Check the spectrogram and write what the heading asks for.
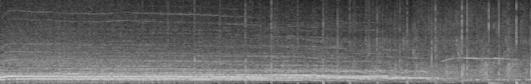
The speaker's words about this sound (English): We just want you guys to yell as loud as you can because The Walking Dead fandom just freaking rocks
